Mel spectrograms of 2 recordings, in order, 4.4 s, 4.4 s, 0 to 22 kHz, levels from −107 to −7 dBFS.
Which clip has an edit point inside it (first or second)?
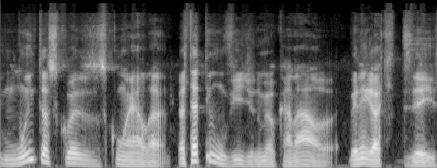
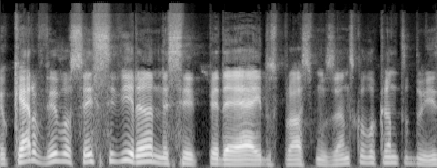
first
